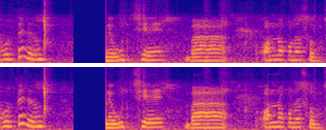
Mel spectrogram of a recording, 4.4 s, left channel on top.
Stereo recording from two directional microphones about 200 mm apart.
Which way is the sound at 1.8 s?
25° right (ahead or behind).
